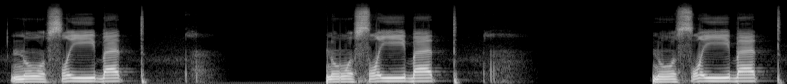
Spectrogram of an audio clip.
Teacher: Ta itu hams, keluar nafas sedikit, percikan nafas.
